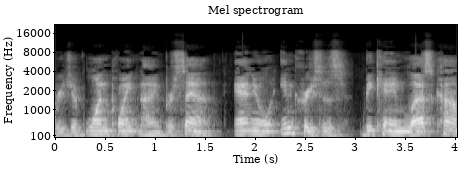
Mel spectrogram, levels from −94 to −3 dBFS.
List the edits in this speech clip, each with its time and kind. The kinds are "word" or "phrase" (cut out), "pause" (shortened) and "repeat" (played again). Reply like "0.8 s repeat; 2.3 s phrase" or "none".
3.0 s pause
